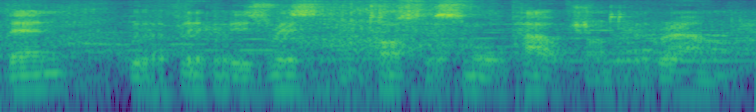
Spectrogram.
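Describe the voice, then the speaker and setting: A man's voice: low voice, moderate pace, very noisy. A man narrating a scripted dramatic story as the narrator of an audio drama. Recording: roomy echo with music underneath. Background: music.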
